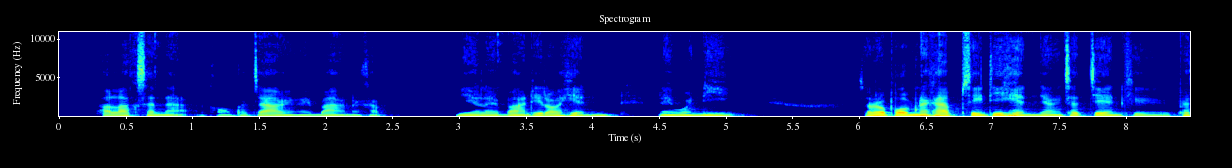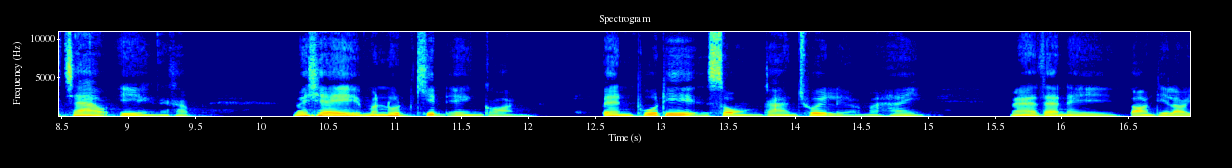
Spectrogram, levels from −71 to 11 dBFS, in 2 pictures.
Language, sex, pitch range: Thai, male, 115-135 Hz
